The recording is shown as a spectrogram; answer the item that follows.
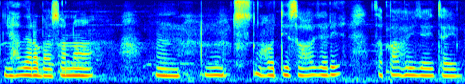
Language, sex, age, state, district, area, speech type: Odia, female, 18-30, Odisha, Balangir, urban, spontaneous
